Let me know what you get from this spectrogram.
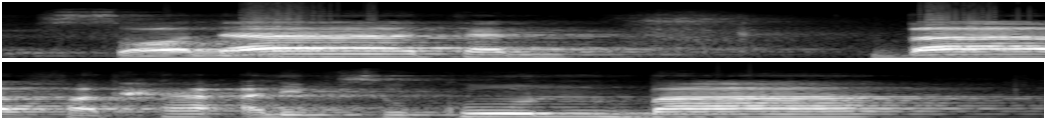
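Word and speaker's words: صلاةً: Remember, it's waw is the extra, it's not salawatan, it's salatan.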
